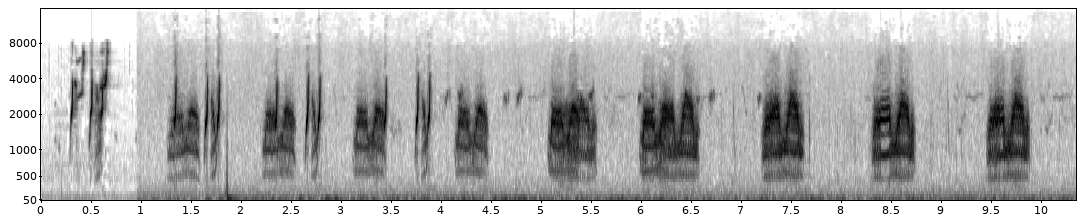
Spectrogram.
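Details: Quails calling in the morning and evening for trapping lures: after a brief gap, a regular series of harsh, nasal rasping notes about one a second, louder toward the end.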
